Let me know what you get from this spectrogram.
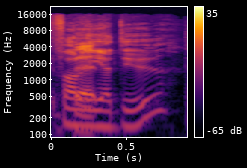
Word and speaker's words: Folie à Deux: Folie à Deux.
